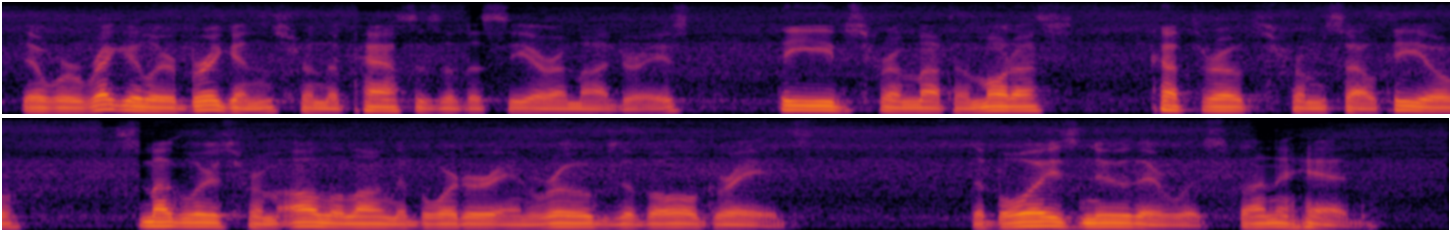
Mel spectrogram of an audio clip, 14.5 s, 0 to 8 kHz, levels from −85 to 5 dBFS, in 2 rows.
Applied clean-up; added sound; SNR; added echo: neural mask model Resemble Enhance denoiser.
